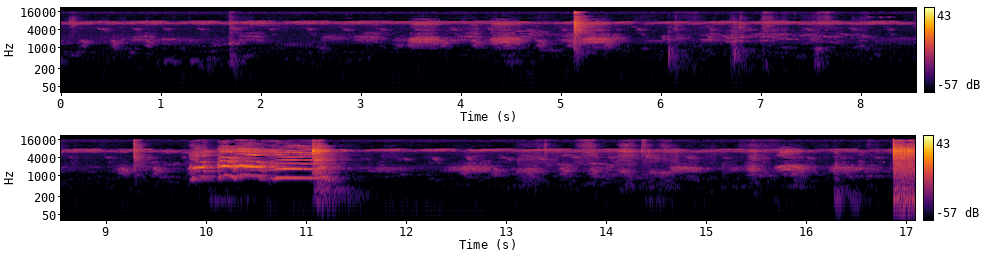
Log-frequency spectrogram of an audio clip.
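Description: A loud bird call, once, about ten seconds in: a rising cry held for about a second, amid faint clicks and rustles.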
